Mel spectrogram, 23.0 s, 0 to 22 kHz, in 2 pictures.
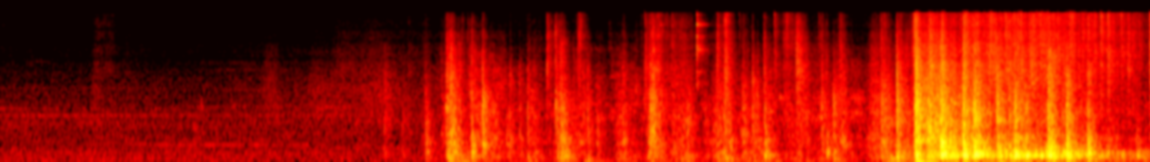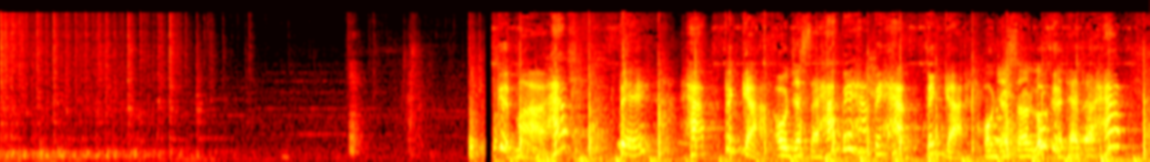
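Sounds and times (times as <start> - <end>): dog knocking cardboard box: 16.4 - 23.0.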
